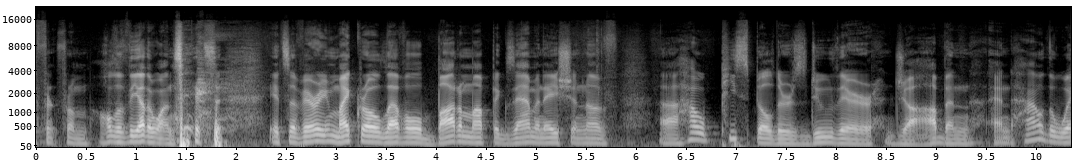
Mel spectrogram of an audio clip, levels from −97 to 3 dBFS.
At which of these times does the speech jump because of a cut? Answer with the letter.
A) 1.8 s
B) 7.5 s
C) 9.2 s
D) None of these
A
